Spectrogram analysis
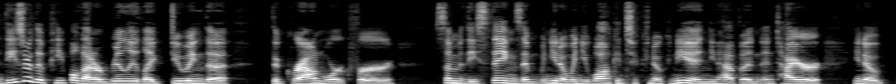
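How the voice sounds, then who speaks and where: A woman's voice: fairly low pitch, no room sound, studio quality. An American woman co-hosting a podcast, chatting casually in an agreeable, conversational way. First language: English. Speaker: podcast co-host.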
